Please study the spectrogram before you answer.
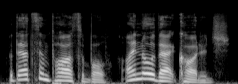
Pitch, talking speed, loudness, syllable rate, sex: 165 Hz, 150 wpm, -15 LUFS, 5.8 syllables/s, male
